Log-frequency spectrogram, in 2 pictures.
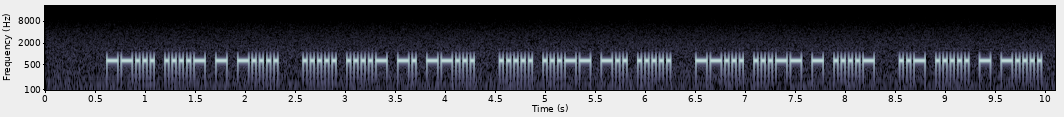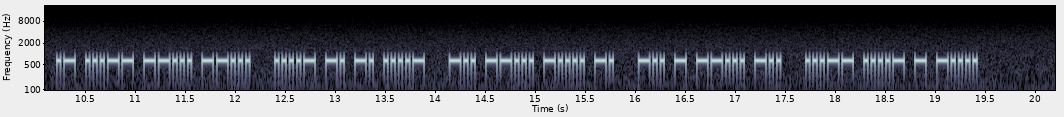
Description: Morse code (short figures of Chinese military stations), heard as a keyed tone, machine-sent, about 33 wpm, 650 Hz. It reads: 7406 5497 5385 7304 2506 1377 4994 8769 8078 3406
